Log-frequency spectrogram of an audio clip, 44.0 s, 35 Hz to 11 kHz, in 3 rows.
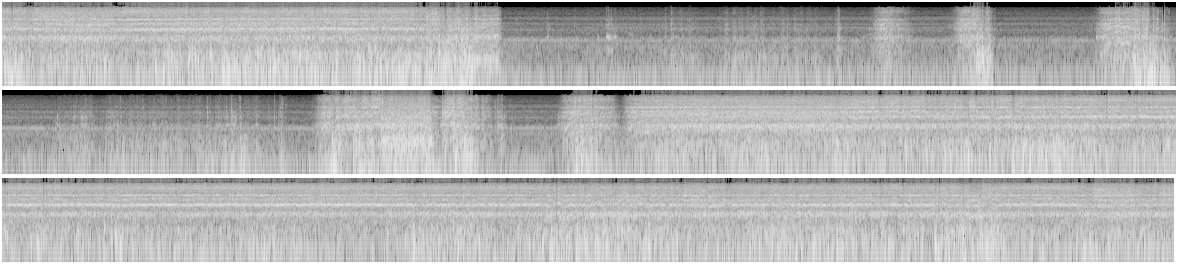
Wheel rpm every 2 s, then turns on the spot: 220, 210, 200, 20, 10, 10, 30, 30, 20, 110, 90, 140, 210, 230, 230, 230, 240, 230, 230, 230, 240, 230.
14-18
